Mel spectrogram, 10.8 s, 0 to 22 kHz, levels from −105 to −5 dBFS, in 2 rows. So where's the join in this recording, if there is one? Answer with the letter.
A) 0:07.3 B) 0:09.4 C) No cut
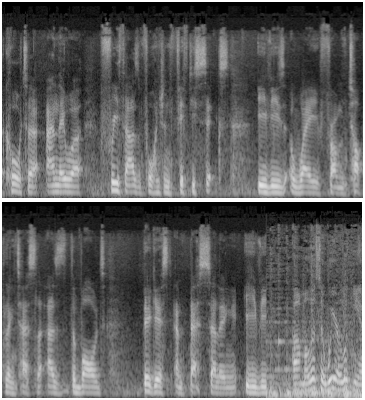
B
